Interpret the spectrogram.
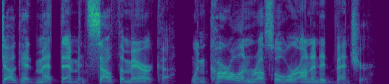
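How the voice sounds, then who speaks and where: Male storybook narrator for young readers: animated, dramatic, mid-pitched, dry studio-style sound. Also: brisk, dry recording. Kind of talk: scripted children's read-along narration.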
